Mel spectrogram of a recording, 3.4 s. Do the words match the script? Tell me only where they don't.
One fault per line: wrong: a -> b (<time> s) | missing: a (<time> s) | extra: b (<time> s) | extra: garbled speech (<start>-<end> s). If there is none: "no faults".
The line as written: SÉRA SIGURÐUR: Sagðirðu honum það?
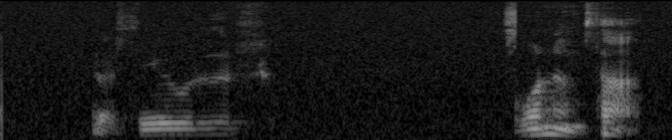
missing: Sagðirðu (1.3 s)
